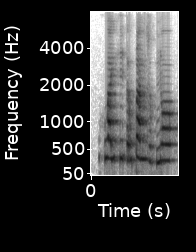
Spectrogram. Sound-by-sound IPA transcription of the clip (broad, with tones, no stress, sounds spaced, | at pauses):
h w a˧ j h i˧ ʔ ə̰˧˥ w ɓ a˧ ŋ z u˨˩ k̚ ɲ ɔ˧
